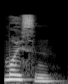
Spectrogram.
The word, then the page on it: moisten: anglais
